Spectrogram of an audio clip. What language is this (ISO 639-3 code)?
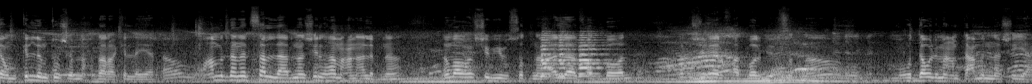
ara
